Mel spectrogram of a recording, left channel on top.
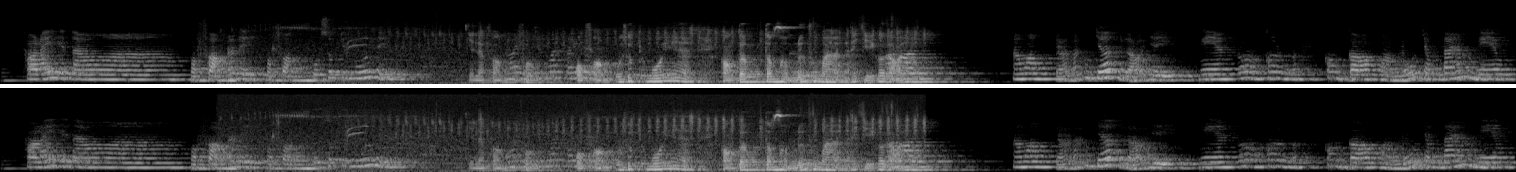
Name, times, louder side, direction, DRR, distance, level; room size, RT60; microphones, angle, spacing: voice 1, 0.2-4.0 5.0-6.1 7.9-8.2 8.9-9.2 10.1-15.0, left 1 dB, 90° left, 1 dB, 2.0 m, -30 dB
sound 1, 2.2-9.3, right 7 dB, 30° right, 0.4 m, -38 dB
voice 2, 4.7-5.5 5.8-9.3, left 1 dB, 15° left, 7 dB, 0.7 m, -26 dB
13.0 x 10.5 x 2.9 m, 1.1 s
head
